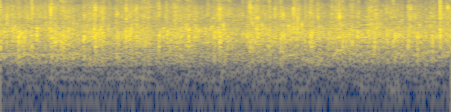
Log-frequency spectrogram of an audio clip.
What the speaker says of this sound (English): Home crowd clapping it up here for Gavin Bruni.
